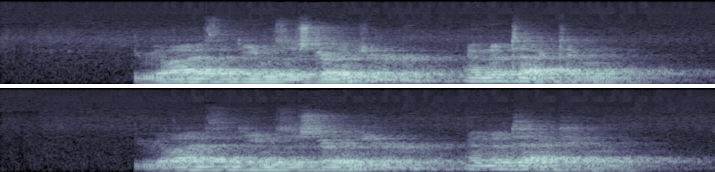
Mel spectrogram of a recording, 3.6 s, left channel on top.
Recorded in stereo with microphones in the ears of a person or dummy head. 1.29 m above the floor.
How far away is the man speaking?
About 0.6 m.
